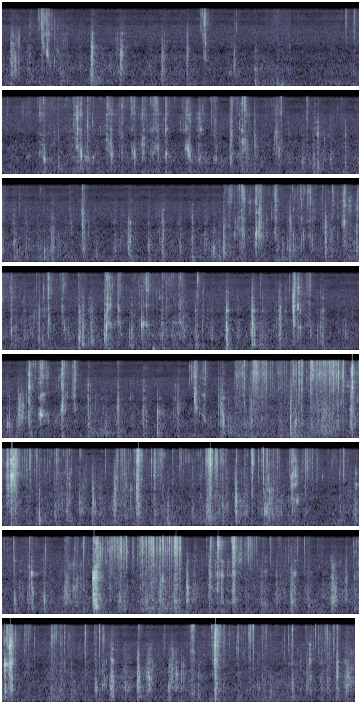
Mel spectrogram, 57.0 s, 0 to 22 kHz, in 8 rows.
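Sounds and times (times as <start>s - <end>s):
chewing and crunching food: 0.0s - 5.8s, 6.8s - 57.0s.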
